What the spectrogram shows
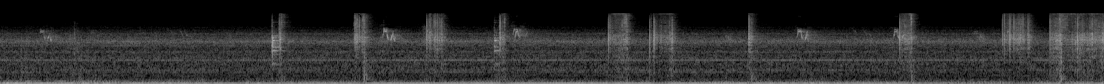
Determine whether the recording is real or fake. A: real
